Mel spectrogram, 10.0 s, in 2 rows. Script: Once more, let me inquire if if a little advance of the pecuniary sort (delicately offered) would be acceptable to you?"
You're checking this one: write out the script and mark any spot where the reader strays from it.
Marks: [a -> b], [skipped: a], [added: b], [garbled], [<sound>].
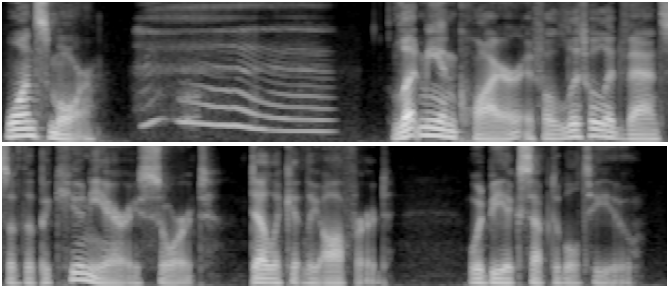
Once more, [sigh] let me inquire if [skipped: if] a little advance of the pecuniary sort (delicately offered) would be acceptable to you?"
